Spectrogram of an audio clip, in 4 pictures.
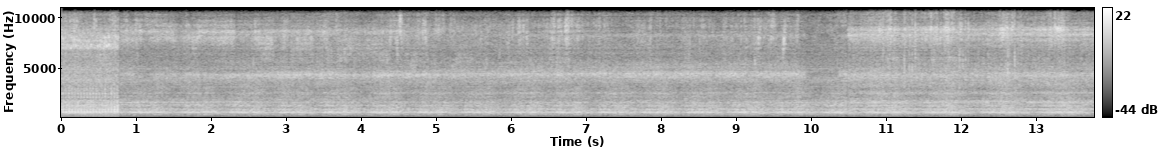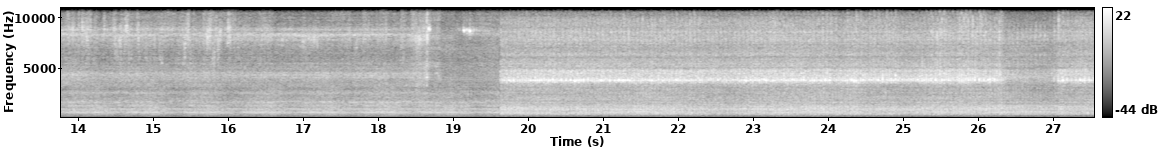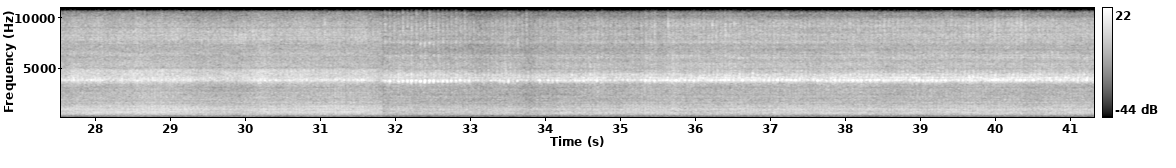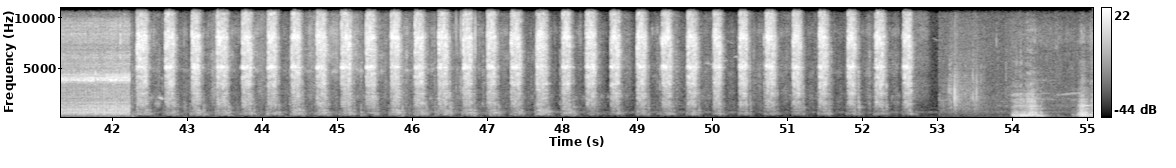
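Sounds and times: milling machine cutting steel: 0.0 - 52.8
tap wrench rasping clicks: 42.3 - 52.7.

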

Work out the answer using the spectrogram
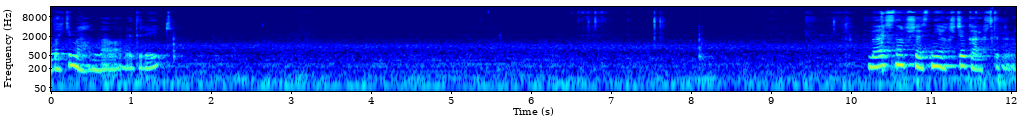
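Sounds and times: glass pipette and test tubes clicking: 11.4 - 12.0.

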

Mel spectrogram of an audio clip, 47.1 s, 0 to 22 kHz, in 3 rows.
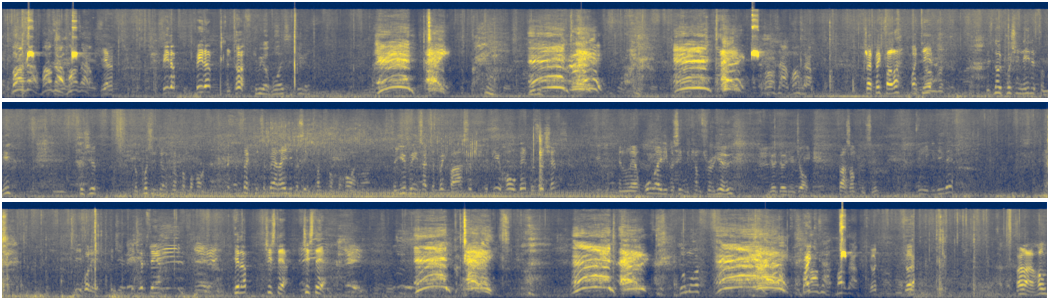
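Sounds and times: men shouting long calls: 0.0 - 1.5, 5.5 - 12.2, 35.9 - 44.4
short sharp whistle: 0.4 - 1.3, 11.2 - 11.5, 44.0 - 44.2
wind rumble on microphone: 1.7 - 8.2, 11.9 - 37.3, 44.8 - 47.0.

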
